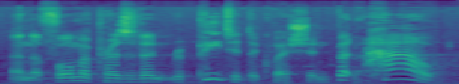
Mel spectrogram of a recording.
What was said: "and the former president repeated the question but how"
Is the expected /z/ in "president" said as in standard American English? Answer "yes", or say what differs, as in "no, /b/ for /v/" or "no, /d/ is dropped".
yes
